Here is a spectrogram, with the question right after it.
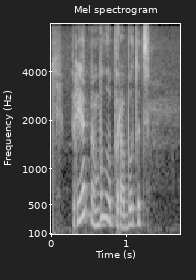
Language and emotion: Russian, positive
